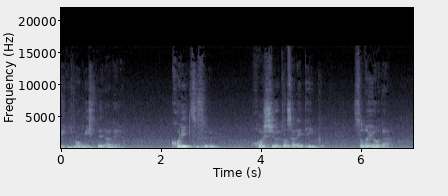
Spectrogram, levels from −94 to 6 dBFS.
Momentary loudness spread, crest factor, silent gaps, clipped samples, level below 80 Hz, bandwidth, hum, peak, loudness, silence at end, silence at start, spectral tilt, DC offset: 21 LU; 20 dB; none; under 0.1%; -48 dBFS; 14 kHz; none; -4 dBFS; -23 LUFS; 0 s; 0 s; -7 dB/octave; under 0.1%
